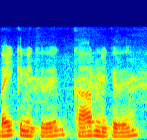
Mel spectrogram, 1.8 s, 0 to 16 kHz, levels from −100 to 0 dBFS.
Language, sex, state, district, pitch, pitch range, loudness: Tamil, male, Tamil Nadu, Kanyakumari, 115 Hz, 105-125 Hz, -17 LUFS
